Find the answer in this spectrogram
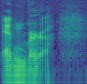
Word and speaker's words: Edinburgh: that's rightly taught me how to say it Edinburgh Cheers well Aiza thanks very much for sending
